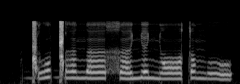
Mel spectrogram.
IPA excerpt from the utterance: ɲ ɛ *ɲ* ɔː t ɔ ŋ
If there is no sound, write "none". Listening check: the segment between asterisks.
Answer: ɲ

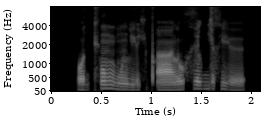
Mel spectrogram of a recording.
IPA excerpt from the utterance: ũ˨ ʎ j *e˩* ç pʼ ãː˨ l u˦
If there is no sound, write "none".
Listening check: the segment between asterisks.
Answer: e˩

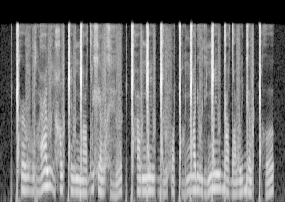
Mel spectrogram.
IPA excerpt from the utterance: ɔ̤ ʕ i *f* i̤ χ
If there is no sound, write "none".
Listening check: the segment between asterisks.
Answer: v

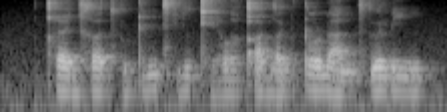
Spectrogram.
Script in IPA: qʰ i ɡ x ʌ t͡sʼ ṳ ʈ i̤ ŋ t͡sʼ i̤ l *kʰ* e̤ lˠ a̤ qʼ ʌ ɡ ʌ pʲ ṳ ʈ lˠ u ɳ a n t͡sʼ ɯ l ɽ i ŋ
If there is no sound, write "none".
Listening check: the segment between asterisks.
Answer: kʰ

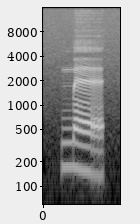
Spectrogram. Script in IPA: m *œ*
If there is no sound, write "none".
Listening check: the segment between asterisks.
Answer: ɛ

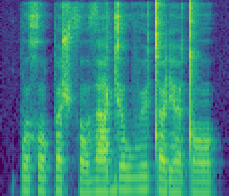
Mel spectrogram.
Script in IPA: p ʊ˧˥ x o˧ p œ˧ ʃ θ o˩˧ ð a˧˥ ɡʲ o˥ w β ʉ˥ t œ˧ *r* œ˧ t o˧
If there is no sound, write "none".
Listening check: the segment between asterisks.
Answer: ɾʲ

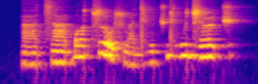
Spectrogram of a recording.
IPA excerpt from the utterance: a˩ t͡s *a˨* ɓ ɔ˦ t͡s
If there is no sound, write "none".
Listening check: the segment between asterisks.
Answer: a˨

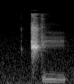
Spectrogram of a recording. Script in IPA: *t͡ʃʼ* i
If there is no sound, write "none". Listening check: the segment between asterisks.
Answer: t͡ʃʼ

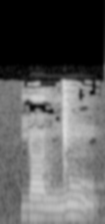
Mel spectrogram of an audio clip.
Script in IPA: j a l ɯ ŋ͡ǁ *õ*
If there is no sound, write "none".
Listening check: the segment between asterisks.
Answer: õ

